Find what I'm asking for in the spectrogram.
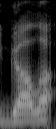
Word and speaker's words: Гала: не, не Гала, а, а Галя там, Галка, Гала. Ну, можно, конечно, и так, но все-таки на французский манер с ударением на последний слог уместнее было бы произносить «гала».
